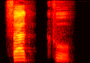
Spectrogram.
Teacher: kaf ini juga huruf yang hamas ya. Adanya aliran udara.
